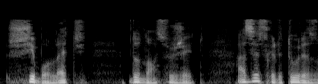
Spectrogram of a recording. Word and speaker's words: chibolete: regiões do nosso país eles não conseguiam pronunciar o som o CH e por isso diziam simbolete ao invés de chibolete Jefté degolou 42 mil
